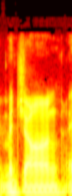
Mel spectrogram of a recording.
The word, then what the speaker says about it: Mojang: You know, it's totally unofficial, no support from, I can never say the name of the company right, Mojang, I think is how you pronounce it. Mojang is the company that makes Minecraft.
